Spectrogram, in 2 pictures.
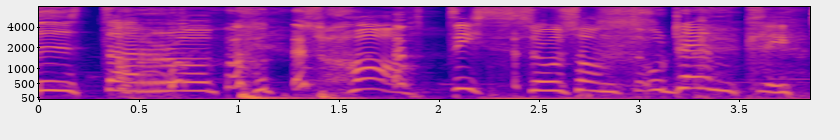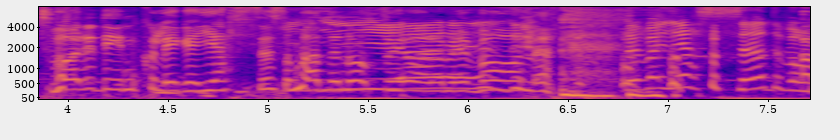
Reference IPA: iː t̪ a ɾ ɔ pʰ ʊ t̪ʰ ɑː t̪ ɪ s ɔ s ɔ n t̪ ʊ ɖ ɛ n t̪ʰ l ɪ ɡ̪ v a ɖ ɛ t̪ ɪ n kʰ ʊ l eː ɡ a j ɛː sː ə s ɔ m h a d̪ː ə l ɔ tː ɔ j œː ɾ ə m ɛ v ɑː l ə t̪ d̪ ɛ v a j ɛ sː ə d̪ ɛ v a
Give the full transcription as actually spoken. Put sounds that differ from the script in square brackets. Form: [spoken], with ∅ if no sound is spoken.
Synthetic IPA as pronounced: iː t̪ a ɾ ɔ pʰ ʊ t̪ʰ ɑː t̪ ɪ s ɔ s ɔ n t̪ ʊ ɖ ɛ n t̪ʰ l ɪ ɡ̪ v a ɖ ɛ [d̪] ɪ n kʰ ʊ l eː ɡ a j [ɛ] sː ə s ɔ m h a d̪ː ə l ɔ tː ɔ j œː ɾ [a] m ɛ v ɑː l ə t̪ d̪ ɛ v a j ɛ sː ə d̪ ɛ v a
